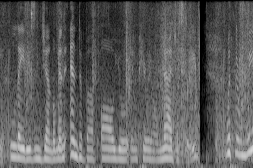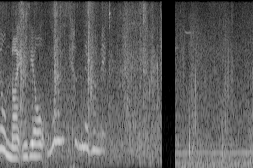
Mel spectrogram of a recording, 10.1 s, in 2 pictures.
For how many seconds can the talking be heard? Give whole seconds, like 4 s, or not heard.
7 s.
